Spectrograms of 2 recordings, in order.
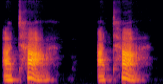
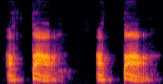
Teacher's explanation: there is some constriction in the throat while it is being pronounced just like a normal T otherwise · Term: pharyngealized stop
